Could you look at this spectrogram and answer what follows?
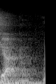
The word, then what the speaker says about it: Yakima: Did I say that right? – It's fine. – Close enough. – What was it? – No, what did you say, Yakima? – Yeah. – Yeah, it's Yakima.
